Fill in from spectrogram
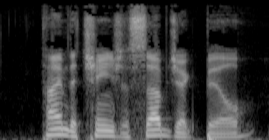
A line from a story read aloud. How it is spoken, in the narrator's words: said Bob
